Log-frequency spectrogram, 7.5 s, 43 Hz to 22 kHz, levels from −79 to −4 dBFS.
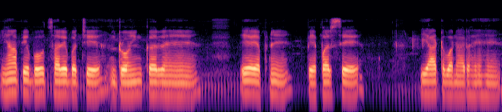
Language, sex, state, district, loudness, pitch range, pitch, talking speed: Hindi, male, Chhattisgarh, Kabirdham, -18 LUFS, 110-125 Hz, 120 Hz, 135 wpm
